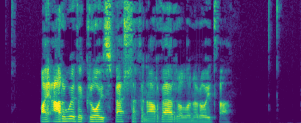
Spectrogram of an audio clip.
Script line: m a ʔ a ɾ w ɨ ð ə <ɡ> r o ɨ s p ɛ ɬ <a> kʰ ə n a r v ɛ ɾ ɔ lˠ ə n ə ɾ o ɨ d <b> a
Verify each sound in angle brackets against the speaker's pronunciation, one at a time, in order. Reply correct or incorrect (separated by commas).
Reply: correct, correct, incorrect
